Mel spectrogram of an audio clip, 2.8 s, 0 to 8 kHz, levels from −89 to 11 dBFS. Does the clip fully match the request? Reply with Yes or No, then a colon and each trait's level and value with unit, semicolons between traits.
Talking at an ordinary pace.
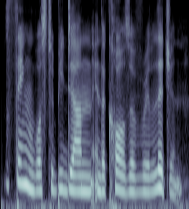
No: fast, 235 wpm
